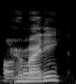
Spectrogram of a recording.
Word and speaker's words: Hermione: Um, I can never pronounce her name, Hermione. – Hermione.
